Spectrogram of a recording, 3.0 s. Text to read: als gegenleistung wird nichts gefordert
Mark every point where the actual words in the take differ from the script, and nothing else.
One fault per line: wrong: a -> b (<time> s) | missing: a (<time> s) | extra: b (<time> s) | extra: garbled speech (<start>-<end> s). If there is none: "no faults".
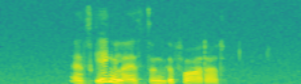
missing: wird nichts (1.7 s)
